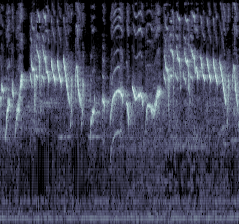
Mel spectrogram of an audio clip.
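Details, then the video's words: Oriental magpie-robin song aimed at silent magpie-robins after moulting: unbroken rapid warbling, rising whistled notes, buzzy scratches and looping slurred phrases. "Kacer pasti nyamber dan gacor klo dengar ini"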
